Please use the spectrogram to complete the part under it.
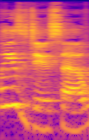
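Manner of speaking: ordinary delivery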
